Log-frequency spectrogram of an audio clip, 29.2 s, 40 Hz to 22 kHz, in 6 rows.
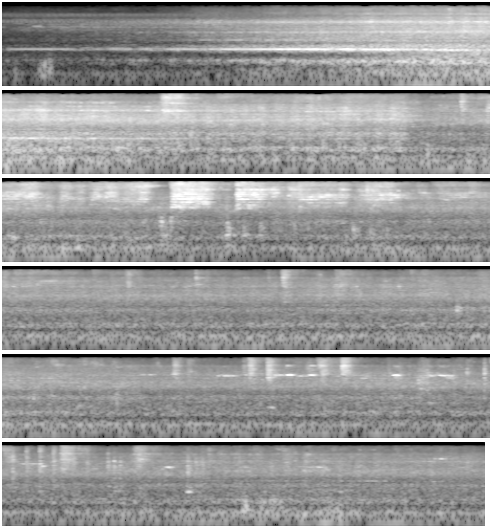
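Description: WAG-9 electric freight locomotive passing at speed. A held tone from the locomotive drops slightly in pitch as it goes by. Then a long rake of freight wagons rumbles past, with wheel clatter and occasional short high squeals.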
